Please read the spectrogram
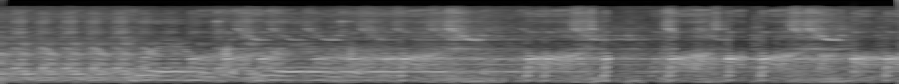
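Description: Electronic music from a modular synthesizer set. Looped, chopped voice fragments sit over a dense texture of held tones, with a run of fast clicks from about a second in.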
